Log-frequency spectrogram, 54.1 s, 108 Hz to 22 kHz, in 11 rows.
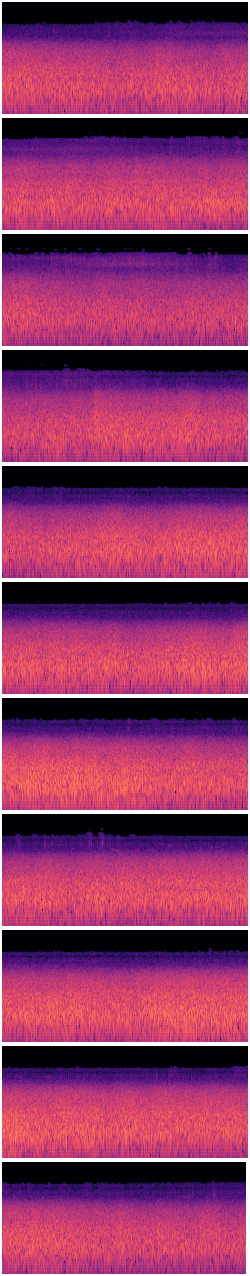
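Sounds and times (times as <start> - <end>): volcano vents rushing: 0.0 - 54.0.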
